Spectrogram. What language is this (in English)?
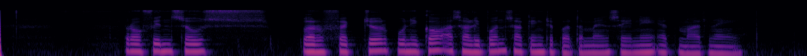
Javanese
